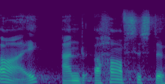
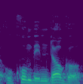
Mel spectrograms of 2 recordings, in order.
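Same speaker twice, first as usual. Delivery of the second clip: ordinary talk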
